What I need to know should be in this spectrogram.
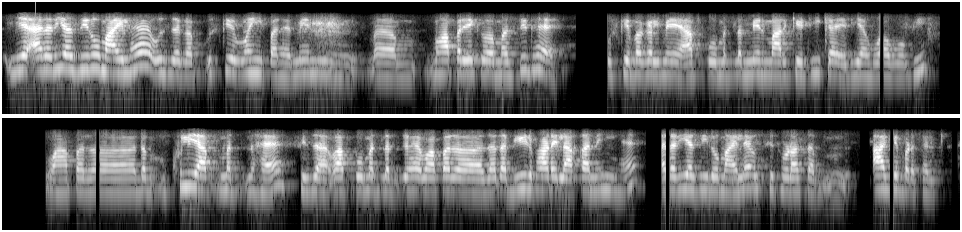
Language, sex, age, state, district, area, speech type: Urdu, female, 30-45, Bihar, Araria, rural, conversation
